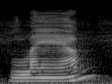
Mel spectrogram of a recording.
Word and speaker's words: lamb: plumber plumber tune tune lamb Bom Bom comb comb climb climb notice how many of these words we have em B clusters and in these words normally the B is silent we only pronounce that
